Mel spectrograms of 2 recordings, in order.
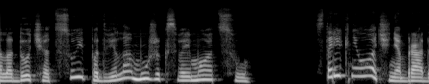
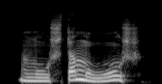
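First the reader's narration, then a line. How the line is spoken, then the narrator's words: Grumbling. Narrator (Russian): ворчал он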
